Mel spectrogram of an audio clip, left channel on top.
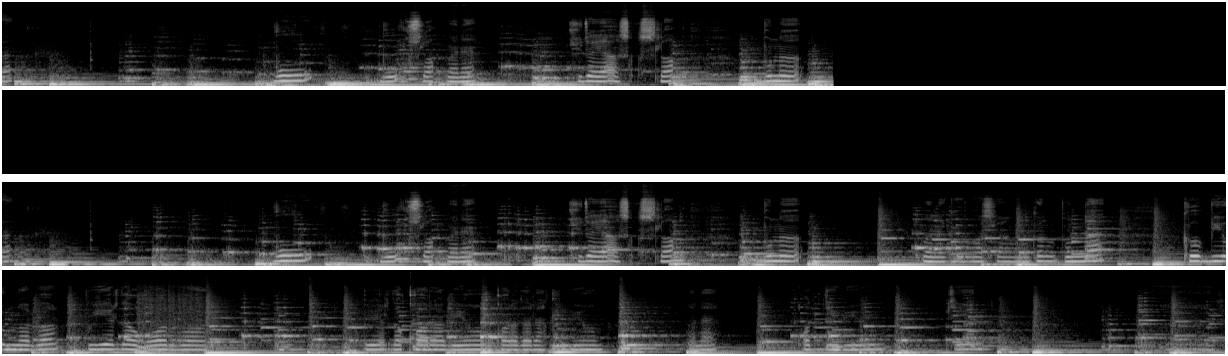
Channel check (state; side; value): drops out; left; at 8.3 s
